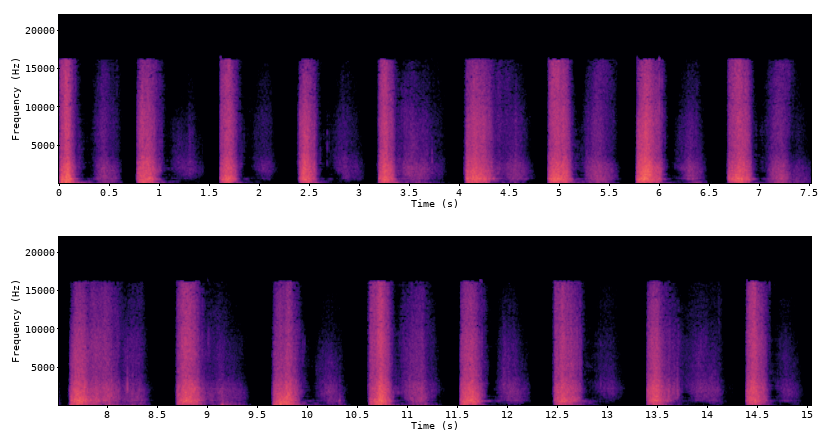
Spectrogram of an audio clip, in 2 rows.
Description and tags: Footsteps Sand 3
Boots, Dirt, effect, Foley, Footstep, Footsteps, Grass, Ground, Leather, Microphone, NTG4, Paper, Path, Pathway, Rode, Rubber, Run, Running, Shoes, sound, Stroll, Strolling, Studio, Styrofoam, Tape, Walk, Walking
